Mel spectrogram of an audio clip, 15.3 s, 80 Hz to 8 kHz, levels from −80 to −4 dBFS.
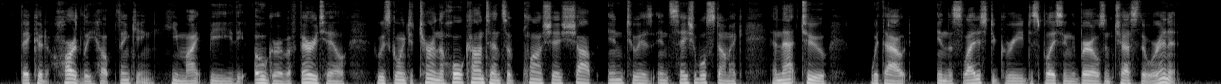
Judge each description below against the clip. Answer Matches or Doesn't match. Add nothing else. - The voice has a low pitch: Matches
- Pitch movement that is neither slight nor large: Matches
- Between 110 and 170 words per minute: Doesn't match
